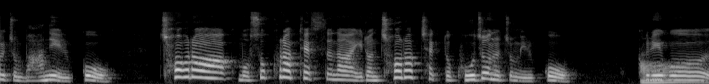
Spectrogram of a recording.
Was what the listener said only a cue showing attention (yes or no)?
yes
